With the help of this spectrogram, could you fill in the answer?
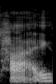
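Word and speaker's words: חי: For anyone in your Jewish audience, Chai is a mystical word in Hebrew that means life or whatever. So, and it can be pronounced just High.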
